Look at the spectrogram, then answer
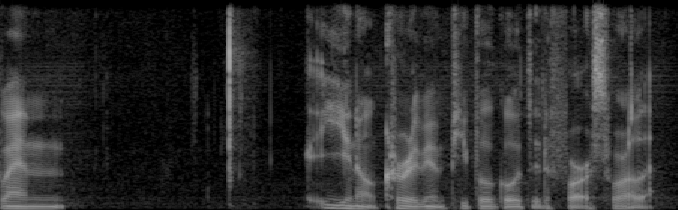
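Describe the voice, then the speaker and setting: A man speaks at a moderate pace in a very deep, low voice. Vocal fry runs through his speech. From Guyana. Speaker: podcast host. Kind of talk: casual chat. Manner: hesitant, many fillers.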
